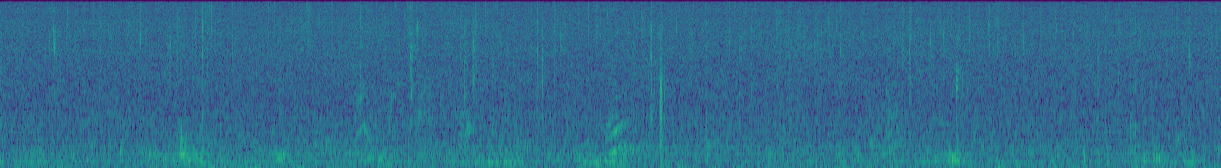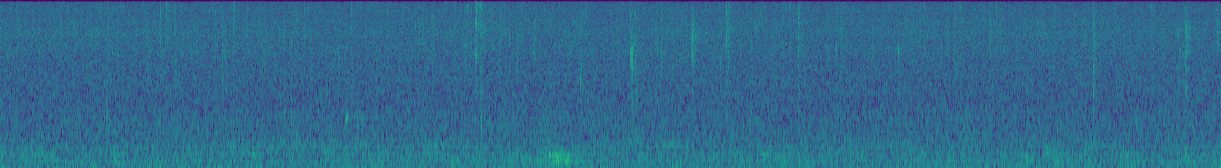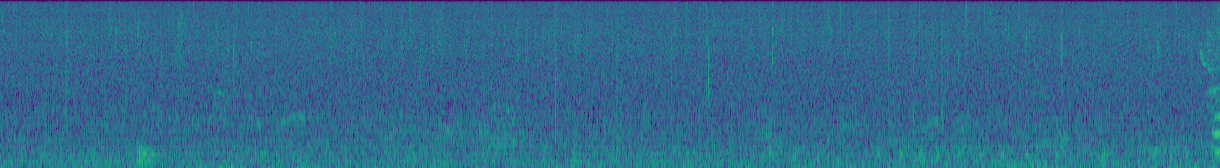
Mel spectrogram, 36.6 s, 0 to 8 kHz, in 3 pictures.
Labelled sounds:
27.2	27.5	humpback whale, 0.78 to 0.97 kHz

